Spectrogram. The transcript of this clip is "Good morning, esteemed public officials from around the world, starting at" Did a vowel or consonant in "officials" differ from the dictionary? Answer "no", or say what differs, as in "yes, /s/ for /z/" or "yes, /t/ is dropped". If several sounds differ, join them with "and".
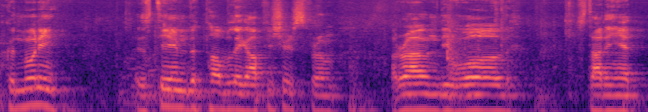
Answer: yes, /s/ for /ʃ/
